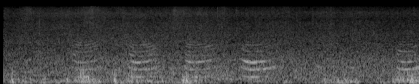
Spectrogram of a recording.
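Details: Sea lions arguing, giving a series of hoarse, arching, harmonic barks that recur roughly every half second to second, with a steady wash of surf and waves underneath.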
